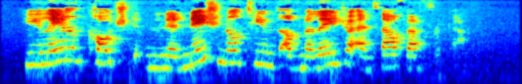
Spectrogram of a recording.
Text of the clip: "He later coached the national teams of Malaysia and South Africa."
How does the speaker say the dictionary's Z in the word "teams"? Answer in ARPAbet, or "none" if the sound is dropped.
Z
